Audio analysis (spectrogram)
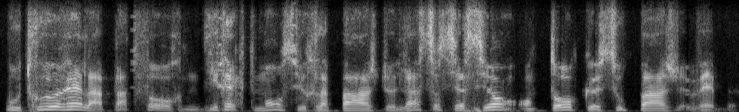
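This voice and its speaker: A man presenting a professional webinar in a language that is not his first, stopping often on hesitations. His voice rises and falls a lot and carries a gravelly, slightly husky texture. The sound is dry and a bit dull, like a lo-fi online call. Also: on the high side, very animated, moderate pace, no room sound. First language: not French. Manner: hesitant, frequent "euh" fillers.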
